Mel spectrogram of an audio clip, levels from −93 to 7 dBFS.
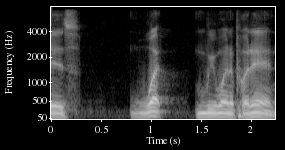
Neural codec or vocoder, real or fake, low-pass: none; real; 7.2 kHz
